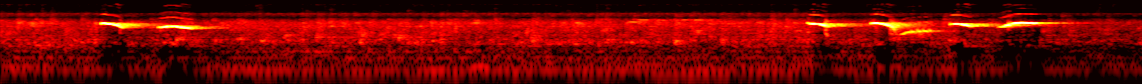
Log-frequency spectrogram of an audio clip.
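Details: Oriental magpie-robin singing to prompt other magpie-robins: two sharp downslurred whistles, a pause of about three seconds, then four quick loud whistled notes, against a faint low hum.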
